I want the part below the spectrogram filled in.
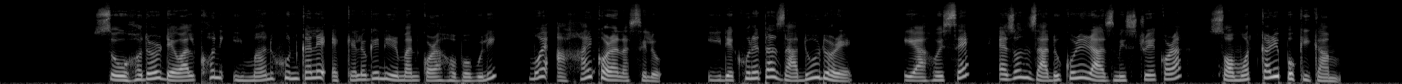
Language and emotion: Assamese, surprised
